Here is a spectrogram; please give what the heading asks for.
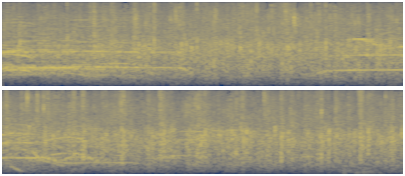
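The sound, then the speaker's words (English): A live show audience applauds with dense, loud, continuous clapping that holds steady for about six seconds. “gotta include just more applause lines in my daily life.”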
